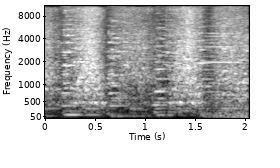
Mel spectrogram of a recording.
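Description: Hand saw cutting with long back-and-forth strokes, about two or three a second, over background music.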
